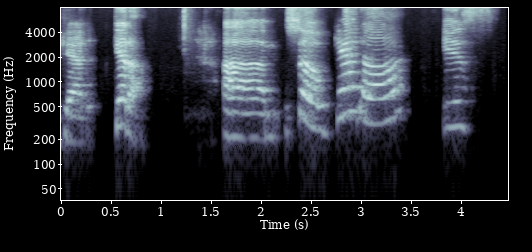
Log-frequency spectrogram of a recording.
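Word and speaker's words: goetta: you're not familiar with it but it is pronounced get get up so ghetto is thought to be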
